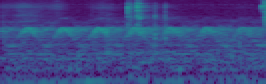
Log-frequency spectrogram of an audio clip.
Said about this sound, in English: Don't know if you guys can hear that siren, but we actually live next to a fire station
